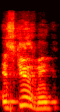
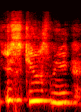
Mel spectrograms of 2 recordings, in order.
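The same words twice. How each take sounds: First: It is said loudly and forcefully. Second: It is said softly and timidly.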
